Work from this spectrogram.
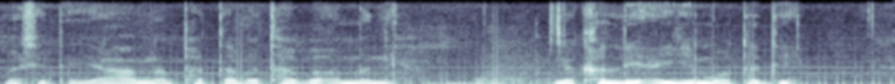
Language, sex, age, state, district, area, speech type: Manipuri, male, 60+, Manipur, Imphal East, urban, spontaneous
